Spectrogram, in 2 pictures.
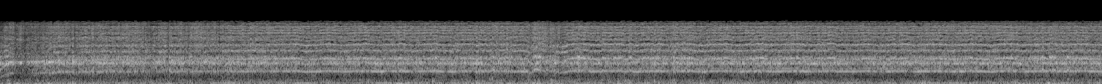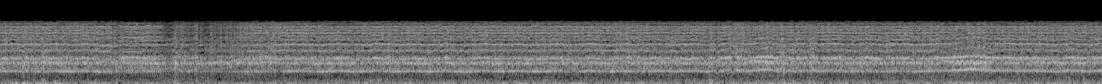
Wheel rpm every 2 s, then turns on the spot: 140, 160, 160, 160, 160, 160, 160, 160, 160, 160, 160.
none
